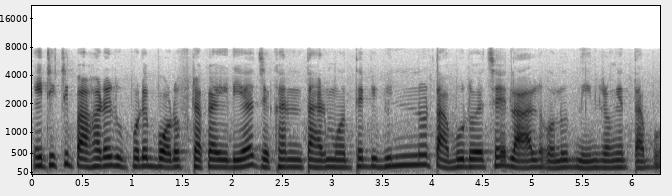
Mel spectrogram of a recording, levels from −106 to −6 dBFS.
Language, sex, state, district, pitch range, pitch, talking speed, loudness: Bengali, female, West Bengal, Kolkata, 170-195 Hz, 180 Hz, 180 wpm, -17 LUFS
